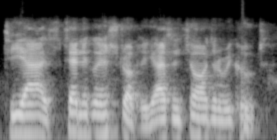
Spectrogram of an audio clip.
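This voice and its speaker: A man, a veteran guest speaking in a slow, halting, plain-spoken way. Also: medium pitch, darkish tone. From Montgomery, Alabama. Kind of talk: casual interview. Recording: dull lo-fi recording with faint noise.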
